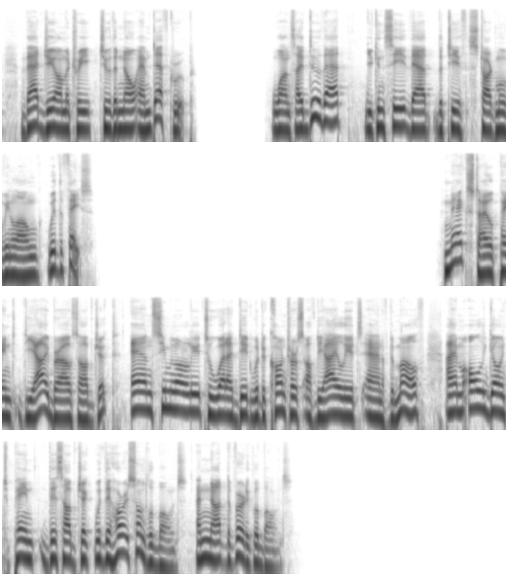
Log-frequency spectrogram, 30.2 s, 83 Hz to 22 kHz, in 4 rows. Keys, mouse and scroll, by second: 1.4-3.8 middle drag, 4.5 Tab, 4.8 z, 5.0-5.5 middle drag, 5.5 click, 5.7-6.3 right drag, 5.8-6.3 drag, 5.9 g, 7.1 middle click, 7.3 r, 7.8 drag, 8.1 g, 8.6-9.2 drag, 8.6 right click, 8.8 g, 9.8 g, 10.0 g, 11.1 a, 11.3 alt+g, 11.4 alt+r, 11.5 alt+s, 11.5 a, 11.7 KP_3, 12.8 KP_1, 15.3-16.3 drag, 16.5-17.5 drag, 19.2-22.1 drag, 22.3 click, 22.6 middle drag, 25.7-26.3 middle drag, 28.2-29.7 middle drag, 29.9-30.2 drag.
